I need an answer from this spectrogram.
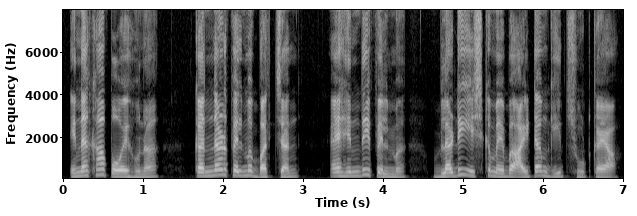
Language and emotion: Sindhi, neutral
